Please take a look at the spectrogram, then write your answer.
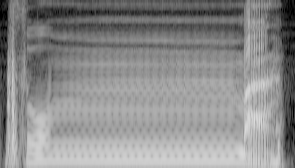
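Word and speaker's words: ثُمَّ: Ketika ada mim, mim berharakat tasydid. Cara membacanya ditahan suara mimnya. Summa.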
